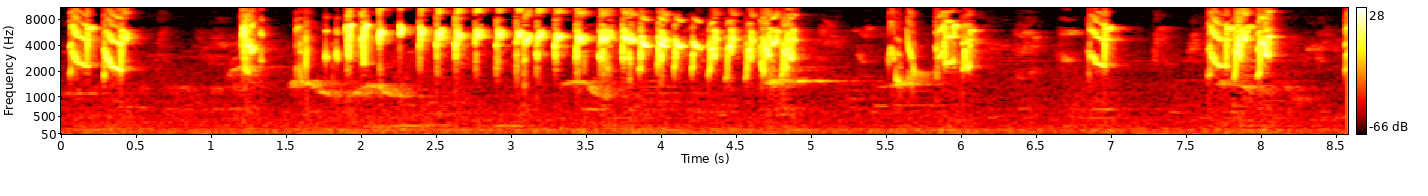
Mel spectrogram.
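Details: Tame pet lovebirds: a fast, rhythmic run of about twenty quick, repeated, high chirps lasting several seconds, framed by separate harsh chirps before and after.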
